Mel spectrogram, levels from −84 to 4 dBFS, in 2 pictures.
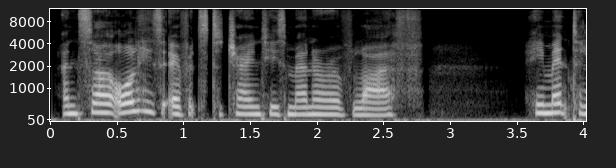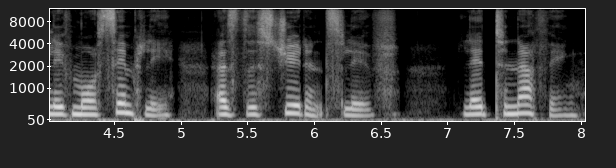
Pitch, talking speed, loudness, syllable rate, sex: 220 Hz, 180 wpm, -18 LUFS, 3.9 syllables/s, female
